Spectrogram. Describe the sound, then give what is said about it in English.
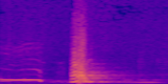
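The dog Lassie gives a high, drawn-out whimper, then one sharp, loud bark, followed by a thin lingering whine, with no one talking. “Well, you're a very, very good dog.”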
